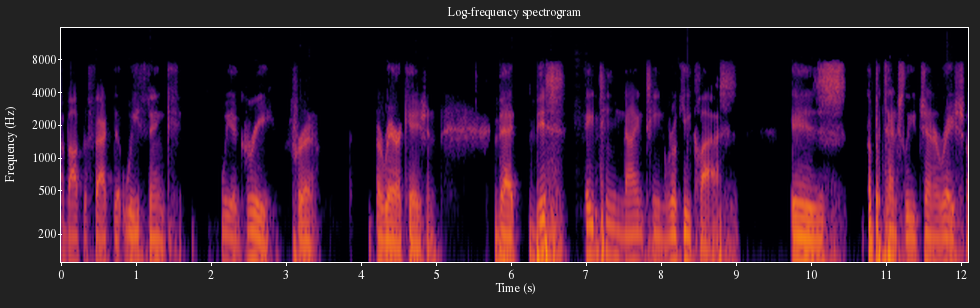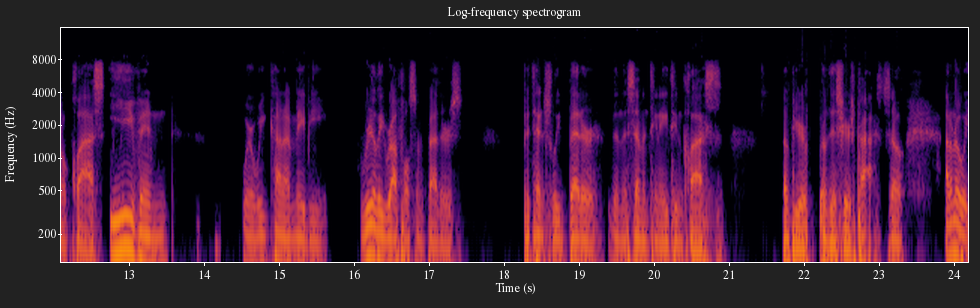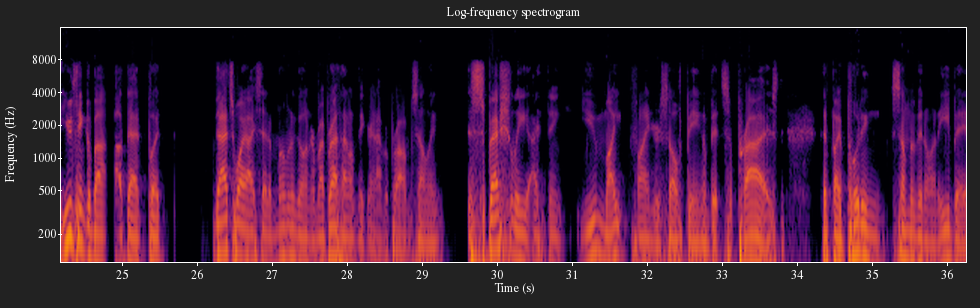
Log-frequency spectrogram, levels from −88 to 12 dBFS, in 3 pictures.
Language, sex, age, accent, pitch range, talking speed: English, male, 30-49, American, 85-105 Hz, 155 wpm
